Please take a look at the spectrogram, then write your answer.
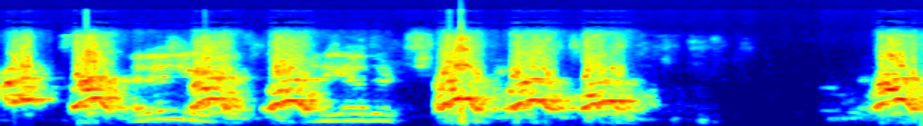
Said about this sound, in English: dogs, as you can tell.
